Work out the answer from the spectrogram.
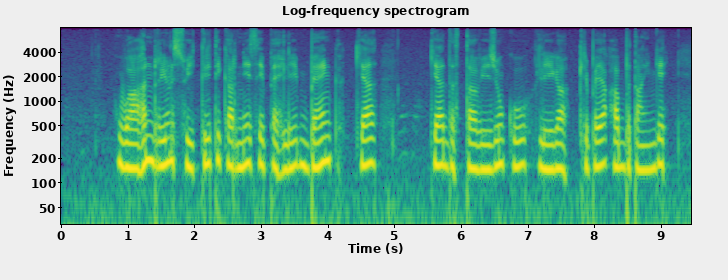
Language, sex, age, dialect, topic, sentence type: Hindi, male, 18-24, Garhwali, banking, question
